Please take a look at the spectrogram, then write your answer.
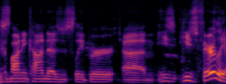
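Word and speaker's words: Abanikanda: Israel Abakadenka. That's not how you say it at all, but I'm pretty sure he's supposed to be fast. I remember seeing that somewhere, I think. Abani Kanda. There you go.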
